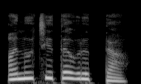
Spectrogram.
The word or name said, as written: ಅನುಚಿತವೃತ್ತ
